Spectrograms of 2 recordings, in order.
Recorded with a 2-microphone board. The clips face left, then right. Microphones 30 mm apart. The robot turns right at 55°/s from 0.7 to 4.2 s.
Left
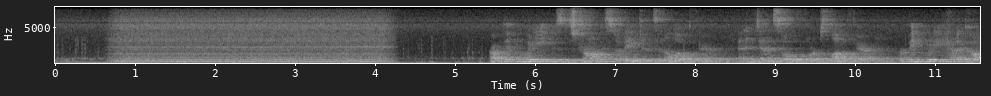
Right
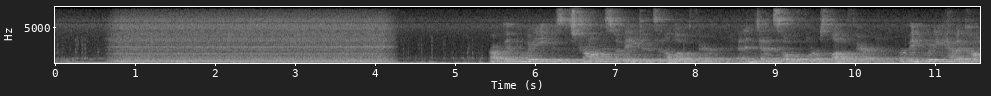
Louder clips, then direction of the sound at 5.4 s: Right 1 dB; 5° left (ahead or behind).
